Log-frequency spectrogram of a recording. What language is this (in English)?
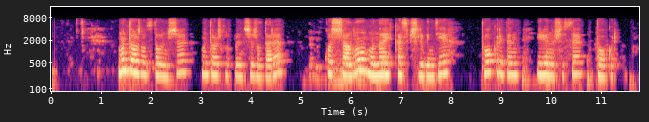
Kazakh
